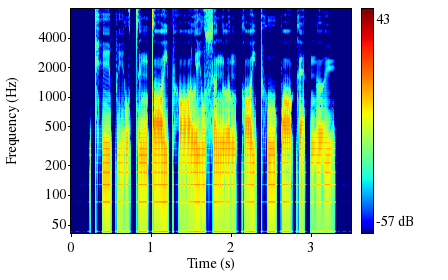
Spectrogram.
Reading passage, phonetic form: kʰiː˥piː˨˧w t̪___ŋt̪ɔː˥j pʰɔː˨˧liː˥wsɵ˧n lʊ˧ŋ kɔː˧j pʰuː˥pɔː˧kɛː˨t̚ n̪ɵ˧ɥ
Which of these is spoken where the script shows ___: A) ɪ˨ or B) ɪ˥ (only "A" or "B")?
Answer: B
